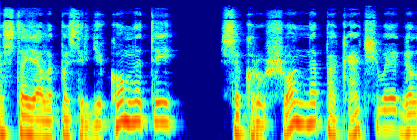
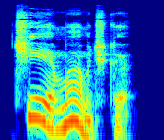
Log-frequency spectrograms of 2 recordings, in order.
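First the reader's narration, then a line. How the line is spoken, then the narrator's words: Sweet little voice. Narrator (Russian): сладким голоском спросил я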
